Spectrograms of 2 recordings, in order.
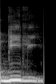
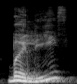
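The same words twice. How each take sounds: First: বিলি said as bi-li with an i sound; বিলি, the wrong form many people use; common mistake. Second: বলি said as bo-li, short o sound; বলি with an o, not an i; correct pronunciation. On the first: Teacher showing the mistaken form বিলি. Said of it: "অনেকে বলে বিলি". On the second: Teacher demonstrating the right form of বলি. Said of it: "হবে হচ্ছে বলি". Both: Shown as a demonstration.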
